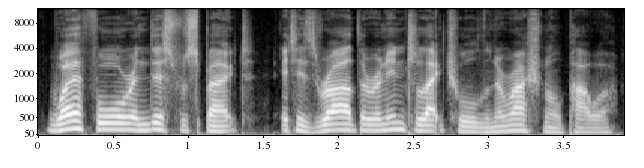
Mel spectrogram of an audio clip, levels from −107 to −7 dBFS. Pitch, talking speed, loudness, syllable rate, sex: 145 Hz, 200 wpm, -17 LUFS, 6.6 syllables/s, male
